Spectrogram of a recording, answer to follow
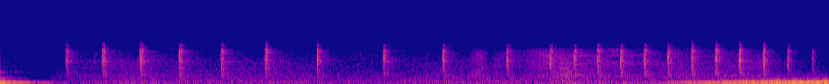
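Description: Logo-intro sound effect: a row of sharp, clock-like ticks, about two a second, that quicken after about seven seconds, while a low rumble swells in over the last couple of seconds.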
